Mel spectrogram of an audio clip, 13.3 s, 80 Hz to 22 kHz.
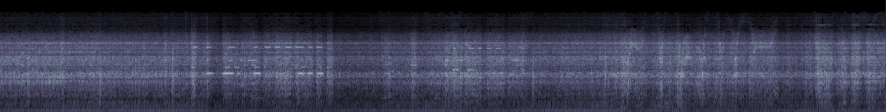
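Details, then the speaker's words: Hallicrafters 5R230 radio, supposedly 1953, on shortwave with only a finger as antenna: lively static with squeals and faint signals drifting as the dial moves, 40 meter ham band; strong, healthy reception. "i flipped it over to shortwave now the only thing i'm using for an antenna is my finger here"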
